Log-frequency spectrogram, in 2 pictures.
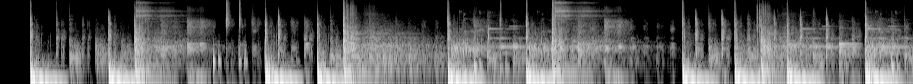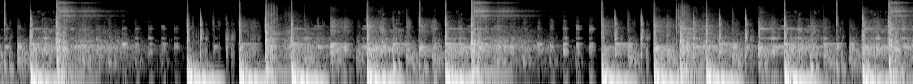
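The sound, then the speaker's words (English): Wind chime samples, each triggered by a MIDI note, form a drum beat: many sharp metallic hits in a steady repeating rhythm, each with a bright ringing tail, with short breaks near the start, middle and end. “each MIDI note triggers a different kind of random part of that full chimes sample”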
